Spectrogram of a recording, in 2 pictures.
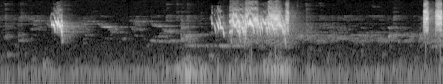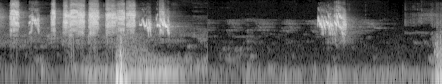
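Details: Happy pet budgerigar chirping: short bright chirps and raspy, chattering bursts in clusters of about a second, with pauses between and a faint low rumble beneath.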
